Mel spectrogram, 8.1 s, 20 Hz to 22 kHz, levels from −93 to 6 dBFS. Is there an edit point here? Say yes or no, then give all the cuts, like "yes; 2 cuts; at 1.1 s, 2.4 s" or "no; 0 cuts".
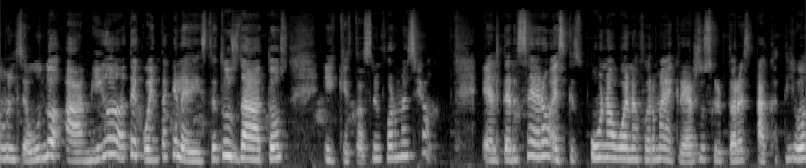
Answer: yes; 1 cut; at 3.7 s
